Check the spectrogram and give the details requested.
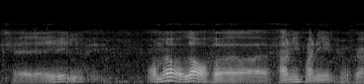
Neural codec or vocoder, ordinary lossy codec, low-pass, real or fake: codec, 24 kHz, 0.9 kbps, WavTokenizer, small release; AAC, 32 kbps; 7.2 kHz; fake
